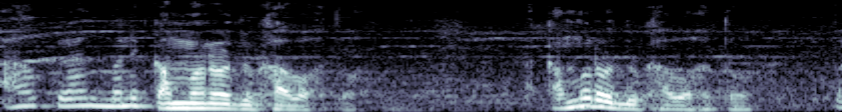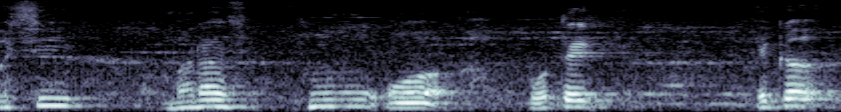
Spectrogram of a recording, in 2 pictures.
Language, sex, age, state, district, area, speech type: Gujarati, male, 45-60, Gujarat, Valsad, rural, spontaneous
